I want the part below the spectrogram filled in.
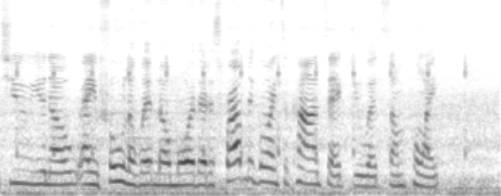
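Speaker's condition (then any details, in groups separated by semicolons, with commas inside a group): No condition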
